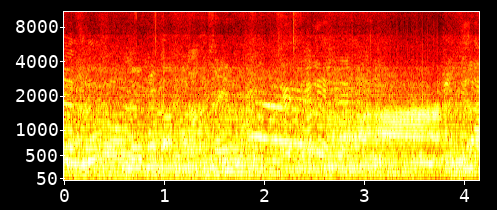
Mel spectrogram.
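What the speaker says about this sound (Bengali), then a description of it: "একটা সিন্ধি জাতের গরু" Sindhi breed cattle at a busy cattle market, with drawn-out moos rising over dense crowd chatter and haggling voices, loud and continuous throughout.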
